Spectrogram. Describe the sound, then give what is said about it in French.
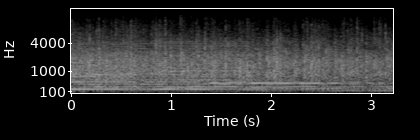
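A church audience applauding during a worship teaching, a continuous, even spread of clapping from many hands that stays fairly faint and steady for the whole stretch. “Ah, acclame le Seigneur.”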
